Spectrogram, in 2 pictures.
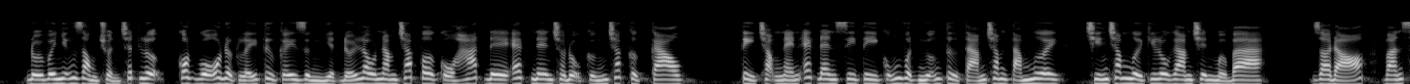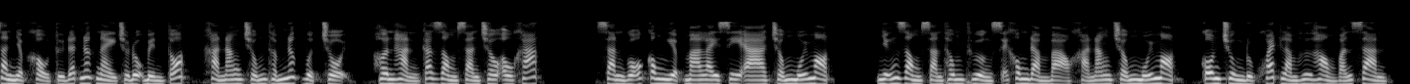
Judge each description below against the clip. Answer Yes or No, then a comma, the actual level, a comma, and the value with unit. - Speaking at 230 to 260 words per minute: No, average, 215 wpm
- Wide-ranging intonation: No, average, 3.7 semitones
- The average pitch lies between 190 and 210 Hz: No, high, 225 Hz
